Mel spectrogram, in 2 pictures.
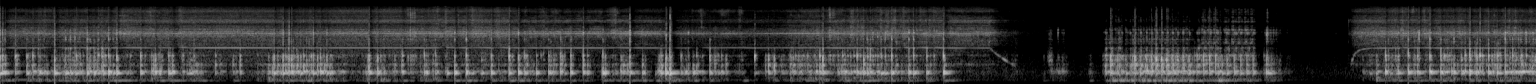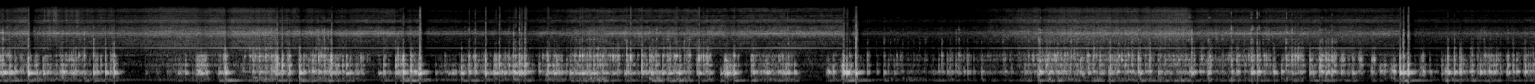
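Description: Shop vacuum running with a steady high whine as its hose is held to the metal wrench handle. About ten seconds in it is switched off and winds down. A few seconds later it is switched back on, spinning up, and runs on with occasional clicks of the hose against metal.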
